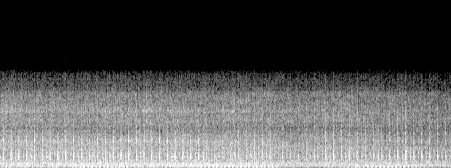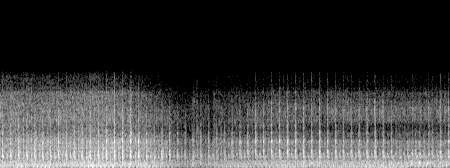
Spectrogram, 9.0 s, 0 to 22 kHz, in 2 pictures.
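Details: Ford Mondeo Mk3 2.0 TDCi diesel idling with a rapid, fairly steady knock of about three beats a second; noise persists four months after replacing the crankshaft pulley (FEBI), accessory belt and tensioner.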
